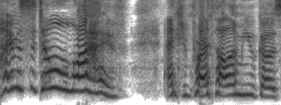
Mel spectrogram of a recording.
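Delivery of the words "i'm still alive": very high-pitched shout. Acting out Sable cutting into the tale's ending: Sable yelling. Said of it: "Sable yells".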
